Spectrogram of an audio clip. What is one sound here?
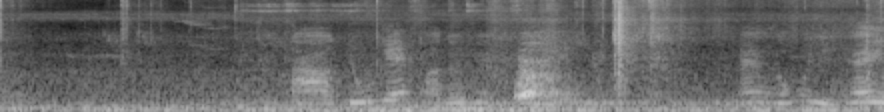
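Leafy plant stalks rustle and knock as they are pulled.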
